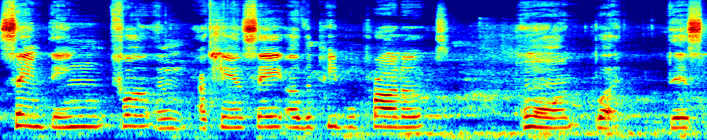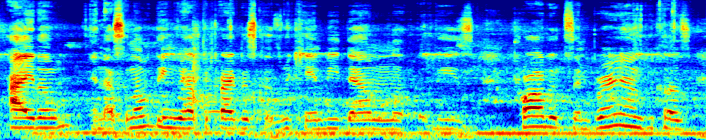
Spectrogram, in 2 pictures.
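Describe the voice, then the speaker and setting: A woman with an American accent at a moderate pace, amid noticeable background noise and audible room echo. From New York City (Brooklyn). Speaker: holistic wellness coach. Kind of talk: casual chat. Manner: loud and outgoing; animated.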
